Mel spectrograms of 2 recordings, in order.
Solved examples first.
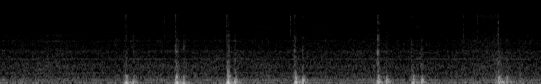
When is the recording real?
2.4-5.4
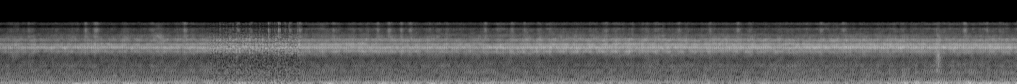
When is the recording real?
2.1-3.0

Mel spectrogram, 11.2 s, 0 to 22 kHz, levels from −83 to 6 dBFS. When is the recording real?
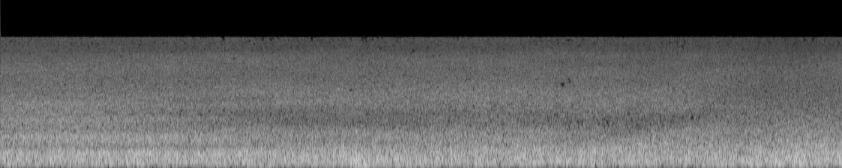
0.0-11.2

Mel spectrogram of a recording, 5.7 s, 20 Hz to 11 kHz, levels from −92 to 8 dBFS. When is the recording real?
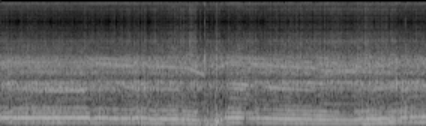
2.2-5.7

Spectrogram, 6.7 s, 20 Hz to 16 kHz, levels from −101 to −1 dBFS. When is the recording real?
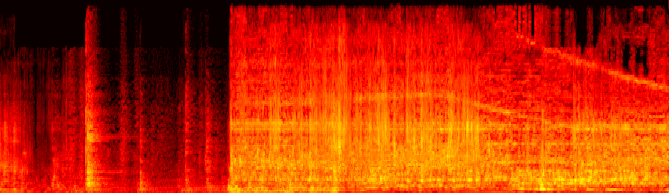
0.7-2.3

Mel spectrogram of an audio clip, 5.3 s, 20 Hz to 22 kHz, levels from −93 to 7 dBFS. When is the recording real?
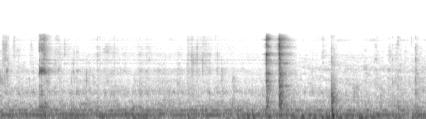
0.0-0.5; 3.7-5.3

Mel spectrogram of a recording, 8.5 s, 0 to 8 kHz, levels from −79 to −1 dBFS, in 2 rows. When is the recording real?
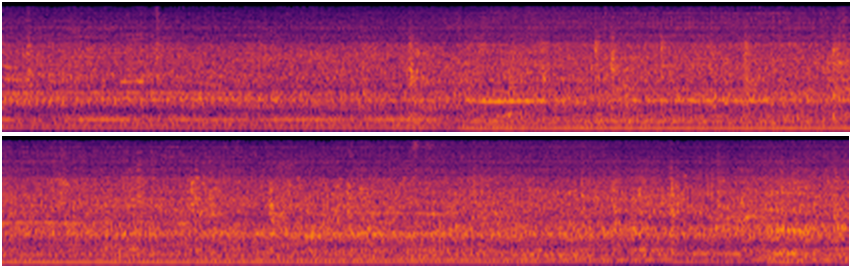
0.0-1.8; 2.9-6.3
